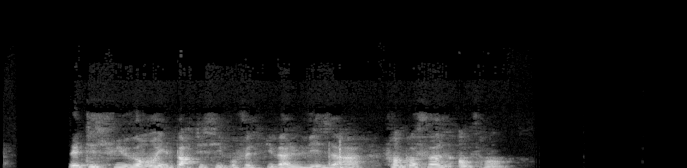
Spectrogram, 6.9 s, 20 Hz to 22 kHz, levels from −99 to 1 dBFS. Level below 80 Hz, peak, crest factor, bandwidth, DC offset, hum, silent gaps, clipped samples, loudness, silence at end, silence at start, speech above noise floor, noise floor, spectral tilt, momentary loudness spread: -58 dBFS; -2 dBFS; 22 dB; 7.4 kHz; under 0.1%; none; none; under 0.1%; -21 LUFS; 1.8 s; 0.7 s; over 69 dB; under -90 dBFS; -8.5 dB/octave; 9 LU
